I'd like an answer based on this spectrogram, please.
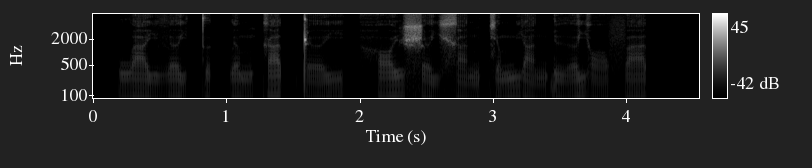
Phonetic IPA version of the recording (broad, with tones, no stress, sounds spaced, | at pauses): w a˨˩ j l ə˨˩˦ j t̪ ə˨˩ k̚ l ə˨˩ m k a˦˥ t̚ ʈ ə˧˥ j | h ɔ˧˥ j ʂ ə˨˩˨ j x a˨˩ n c ə˧˥ m j a˨˩˨ n ɗ ɨ˨˩˦ ə̯ j ɔ˨˩˦ f a˦˥ t̚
